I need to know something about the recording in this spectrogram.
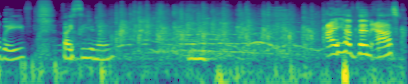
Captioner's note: audience applauding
